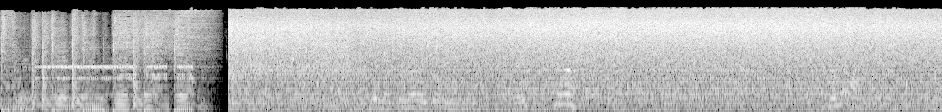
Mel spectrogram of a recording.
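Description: A brief musical jingle stops abruptly, giving way to a steady, loud rush of flowing water that continues unbroken, like a stream or waterfall, played on Planeta Caracol to give water a voice for the International Day of Water.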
